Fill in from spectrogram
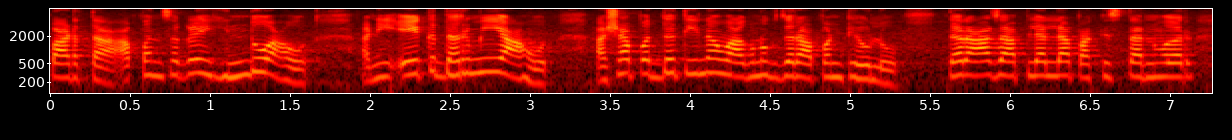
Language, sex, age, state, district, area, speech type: Marathi, female, 30-45, Maharashtra, Nanded, urban, spontaneous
